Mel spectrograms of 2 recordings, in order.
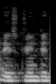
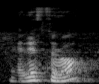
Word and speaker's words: Restaurant: গেজু, তারপরে কি একটা রেস্টুরেন্টে দেখলাম যে কিনা কি করতেছে, একটা রাঁধুনি খুঁজতেছে। Restaurant. রেস্তোরাঁ আবার রেস্টুরেন্ট দুটাই উচ্চারণ করতে পারেন।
